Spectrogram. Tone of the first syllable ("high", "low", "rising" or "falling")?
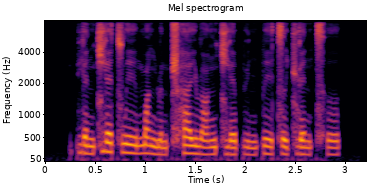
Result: low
